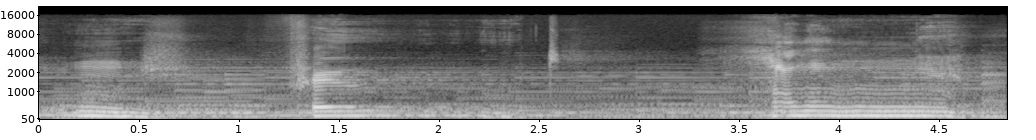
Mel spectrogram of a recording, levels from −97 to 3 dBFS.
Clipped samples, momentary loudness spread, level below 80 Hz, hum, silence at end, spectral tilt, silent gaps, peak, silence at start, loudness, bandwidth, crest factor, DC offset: under 0.1%; 14 LU; -46 dBFS; none; 0 s; -6 dB/octave; none; -4 dBFS; 0 s; -17 LUFS; 16.5 kHz; 14 dB; under 0.1%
